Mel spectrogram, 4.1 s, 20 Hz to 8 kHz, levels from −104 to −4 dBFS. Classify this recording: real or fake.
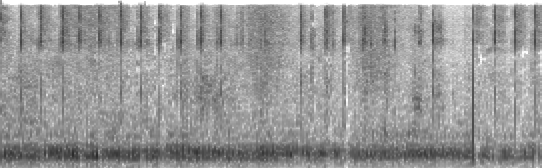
fake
